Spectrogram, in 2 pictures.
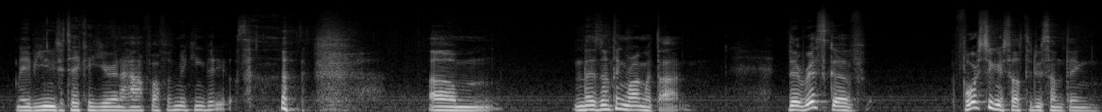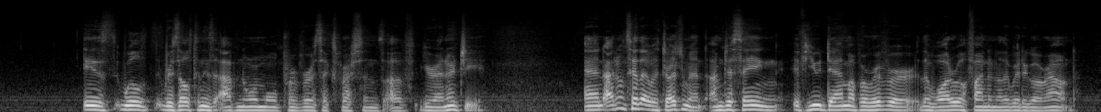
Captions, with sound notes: Maybe you need to take a year and a half off of making videos. (chuckles) There's nothing wrong with that. The risk of forcing yourself to do something will result in these abnormal, perverse expressions of your energy. And I don't say that with judgment. I'm just saying if you dam up a river, the water will find another way to go around.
